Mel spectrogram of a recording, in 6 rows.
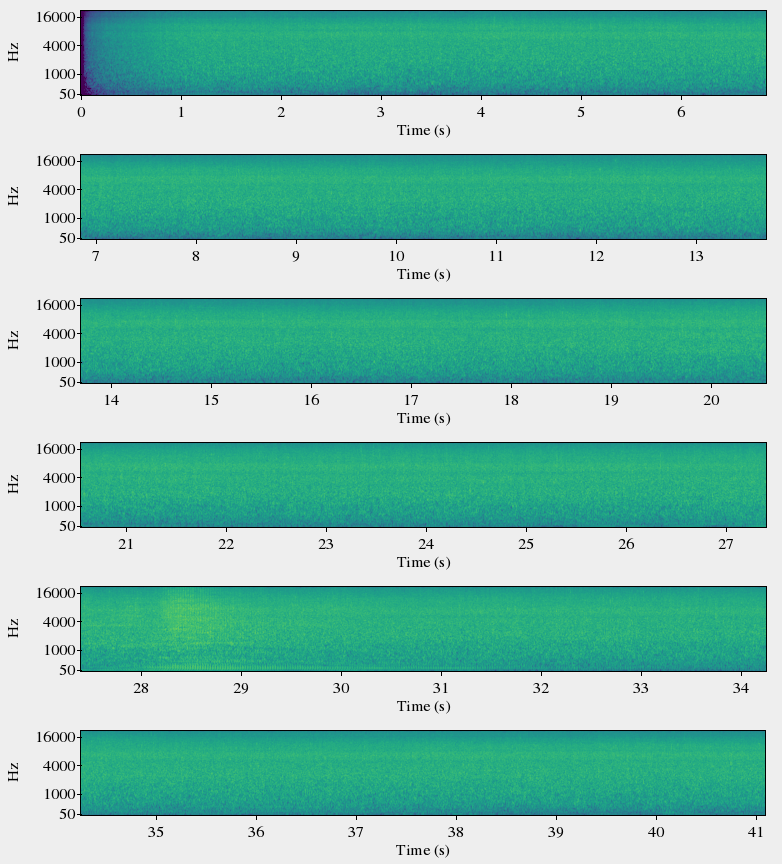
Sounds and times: water streams 0:00.2 - 0:41.0

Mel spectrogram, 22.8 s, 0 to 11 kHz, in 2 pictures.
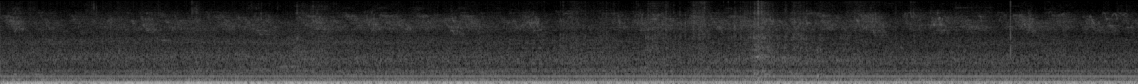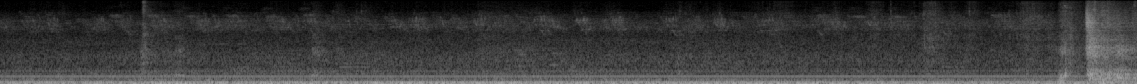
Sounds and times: workers sorting garbage 0:20.2 - 0:22.7

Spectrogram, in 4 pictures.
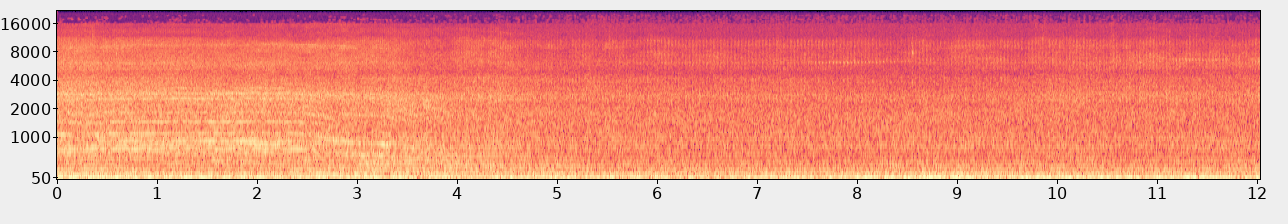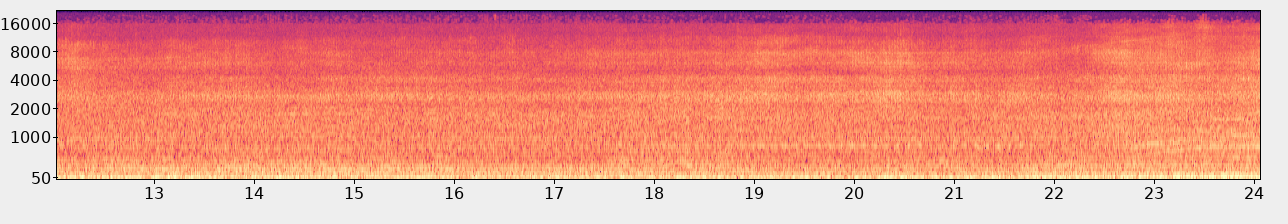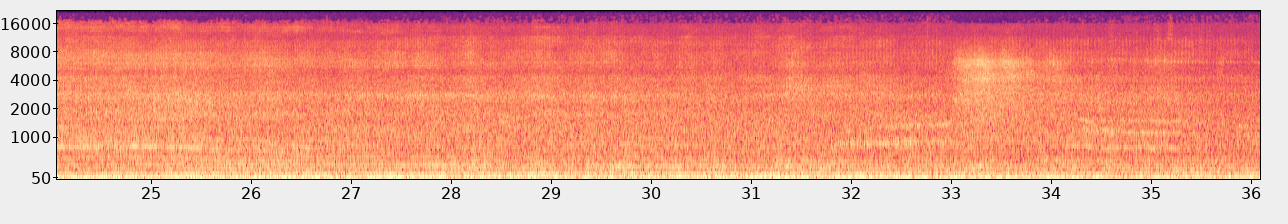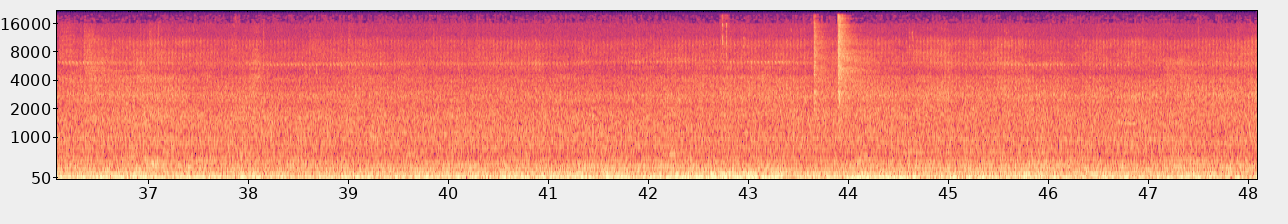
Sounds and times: big crane lifts big steal beam 0:00.0 - 0:48.0

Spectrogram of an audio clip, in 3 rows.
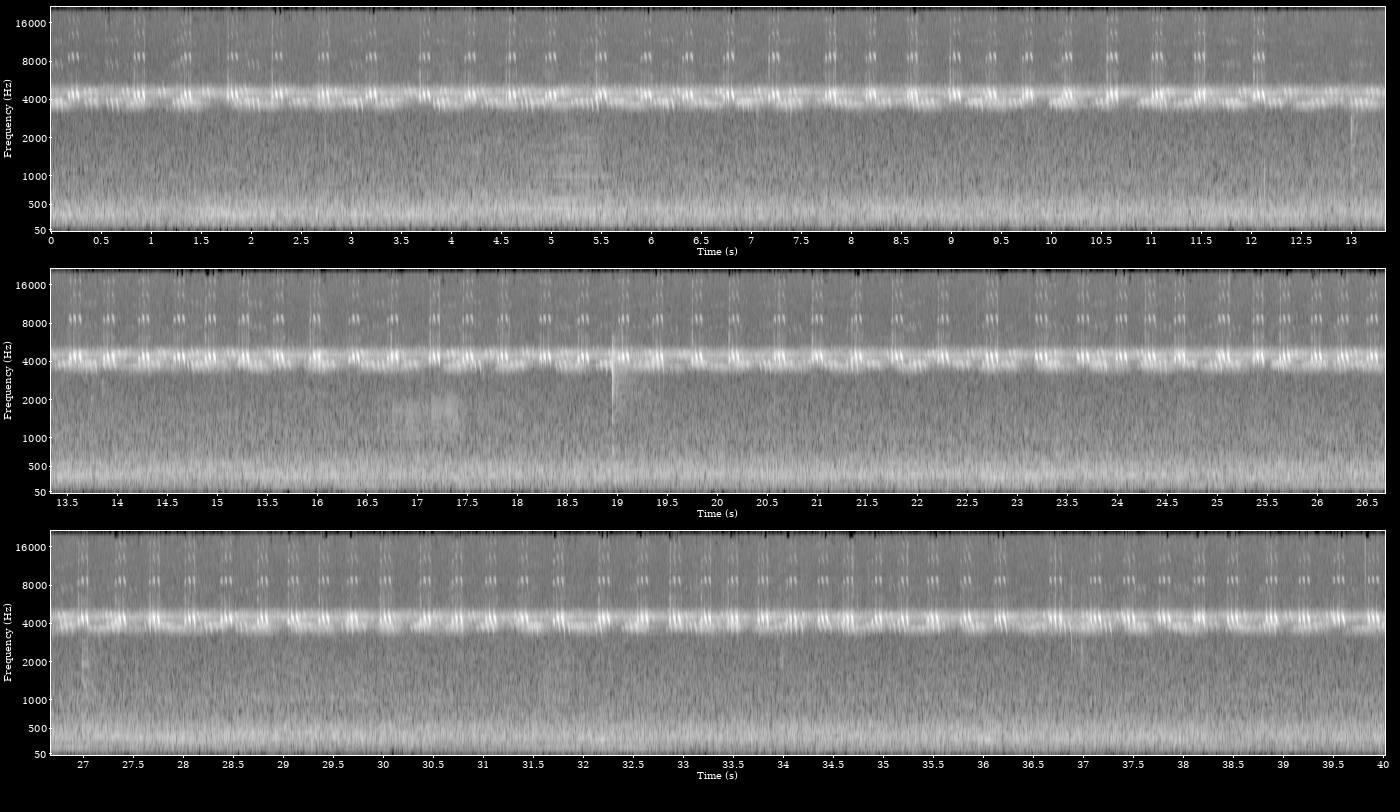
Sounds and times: other summer insects 0:00.0 - 0:40.0

